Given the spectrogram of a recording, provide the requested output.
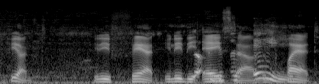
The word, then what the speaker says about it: Fjant: You just have to have an extremely Swedish accent when you say it. No, but Spam this plant to help out Fjant.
